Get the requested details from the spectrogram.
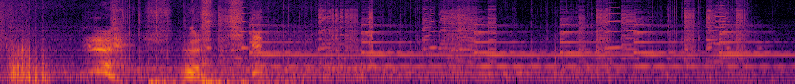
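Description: A bell strikes six times, its clear metallic tones overlapping and sustaining into a steady hum, following a brief vocal sound at the start.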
